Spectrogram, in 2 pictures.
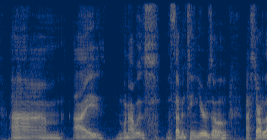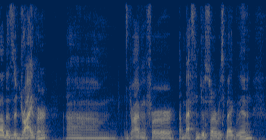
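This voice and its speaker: With an American accent, a man with very deep, low pitch and a bright, sharp tone speaks at a very slow pace with ordinary pitch variation, in audible room echo. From Chicago, South Side. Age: 60s. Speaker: rideshare driver and real estate vlogger. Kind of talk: casual unscripted vlog monologue. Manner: hesitant, many fillers.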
